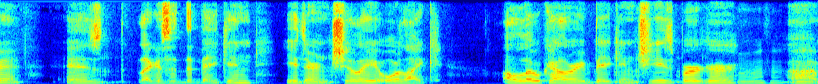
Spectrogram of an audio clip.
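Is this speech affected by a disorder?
Yes: cerebral palsy; able to speak.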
